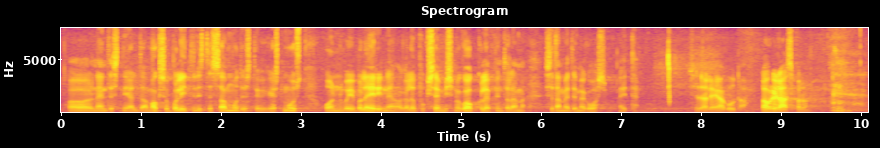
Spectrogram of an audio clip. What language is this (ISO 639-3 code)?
est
